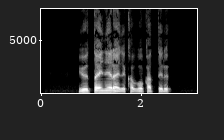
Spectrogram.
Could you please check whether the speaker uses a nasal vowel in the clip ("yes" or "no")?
no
